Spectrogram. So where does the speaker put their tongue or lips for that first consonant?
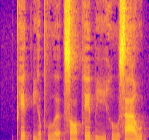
lips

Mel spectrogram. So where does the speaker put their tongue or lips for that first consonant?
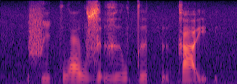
lips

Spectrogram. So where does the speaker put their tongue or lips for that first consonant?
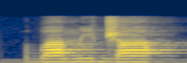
lips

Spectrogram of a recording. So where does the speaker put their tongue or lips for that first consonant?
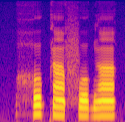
throat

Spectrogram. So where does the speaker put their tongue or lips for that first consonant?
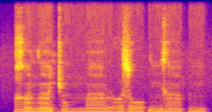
uvula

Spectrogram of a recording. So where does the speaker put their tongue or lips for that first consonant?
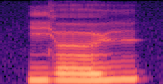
palate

